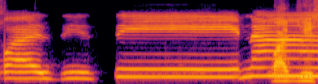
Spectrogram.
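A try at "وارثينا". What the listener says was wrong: Wajisi itu mah huruf apa? Wah sama apa itu? Bukan ji. Tapi ro kan gak ada titiknya ya. Yuk warisina. Warisina.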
